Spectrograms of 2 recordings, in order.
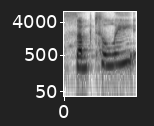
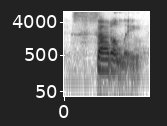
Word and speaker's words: subtly: in the middle of the word we don't pronounce it subtly subtly so it's not subtly it's subtly subtly um which means in in like a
